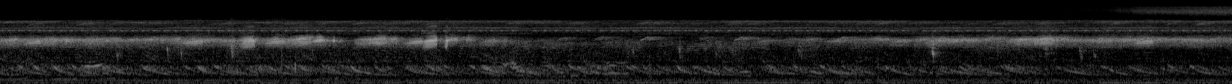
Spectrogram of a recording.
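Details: At the Experimental Pond in Gamboa, male red-eyed treefrogs call and fight on a potted plant after dark. Short sharp notes cut through a loud, steady, high-pitched chorus of hourglass treefrogs and other frogs, with quick descending notes pulsing steadily below.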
